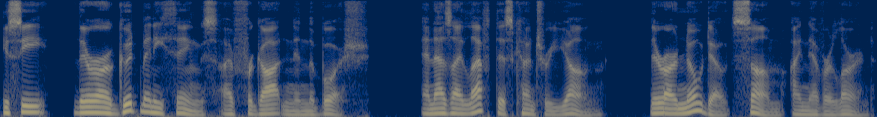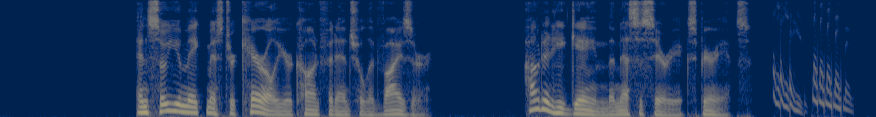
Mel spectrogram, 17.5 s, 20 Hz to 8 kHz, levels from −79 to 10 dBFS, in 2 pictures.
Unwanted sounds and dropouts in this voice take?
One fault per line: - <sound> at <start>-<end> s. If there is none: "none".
- chirp at 16.5-17.3 s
